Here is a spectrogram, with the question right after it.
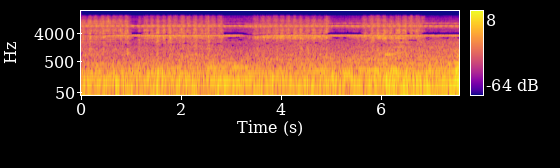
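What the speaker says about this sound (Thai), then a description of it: "ค่อยๆถากไปนะครับใช้มีดขูดไปนั่นเองนะ" Knife blade scraping and shaving bamboo wood to shape the frame of a Thai kite, a steady close rasping rub that keeps on with slight pulses, under a constant high whine in the background.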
